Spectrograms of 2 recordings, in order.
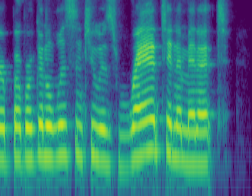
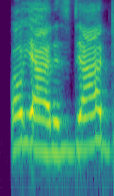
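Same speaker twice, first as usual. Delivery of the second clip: ordinary talk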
